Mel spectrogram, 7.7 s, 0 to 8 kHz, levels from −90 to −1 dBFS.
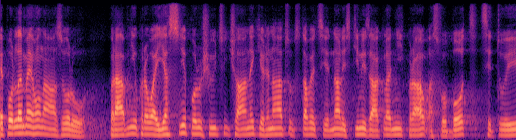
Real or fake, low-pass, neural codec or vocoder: fake; 7.2 kHz; codec, 24 kHz, 0.5 kbps, DualCodec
